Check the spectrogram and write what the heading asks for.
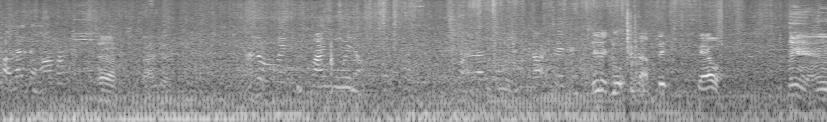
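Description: People talking at a busy street stall over a steady low rumble of passing traffic.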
